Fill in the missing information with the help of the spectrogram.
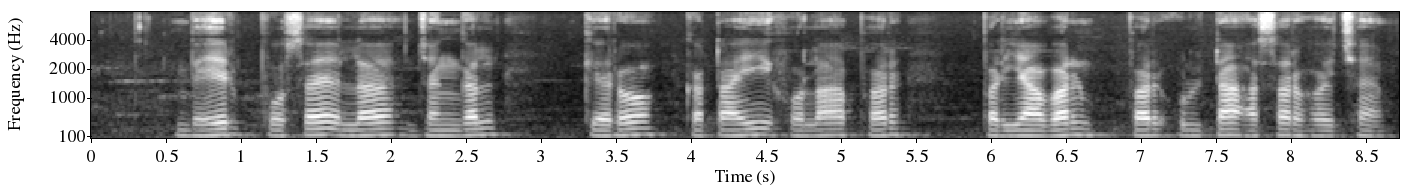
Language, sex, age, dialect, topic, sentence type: Maithili, male, 18-24, Angika, agriculture, statement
